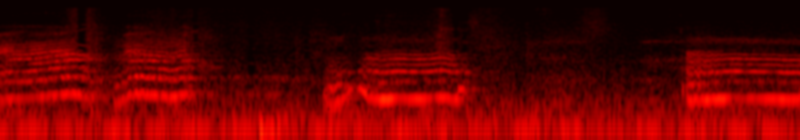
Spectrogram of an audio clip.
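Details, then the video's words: Unneutered female domestic cat in heat indoors, seeking a mate among neutered housemates: four drawn-out, harmonic yowls with wavering pitch, each near half a second long, over a steady low hum. "Cat Asia is in heat."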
